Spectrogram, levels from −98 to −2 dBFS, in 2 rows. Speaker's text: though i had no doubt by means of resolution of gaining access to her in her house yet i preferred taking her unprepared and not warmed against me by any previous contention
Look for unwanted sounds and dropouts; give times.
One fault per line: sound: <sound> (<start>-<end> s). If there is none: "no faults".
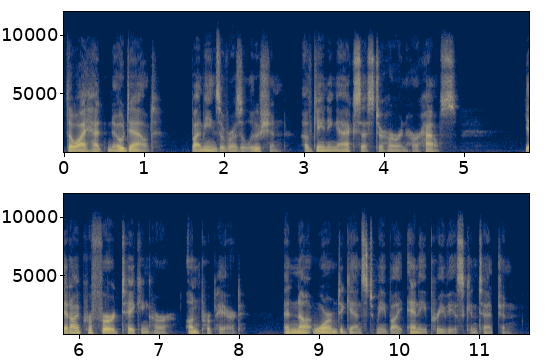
sound: dropout (11.2-11.2 s)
